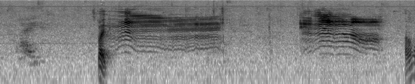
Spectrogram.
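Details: Domestic cat voicing strange noises in reply to its owner: two long, drawn-out, quavering meows with bright harmonics, each lasting over a second, separated by quiet and brief speech sounds.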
